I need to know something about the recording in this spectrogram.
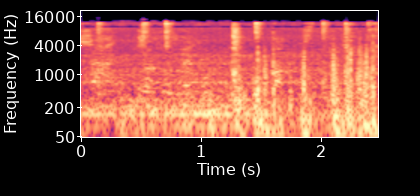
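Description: Street traffic heard from an open moving vehicle: a pickup truck passing close, with rushing wind on the microphone and indistinct voices.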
